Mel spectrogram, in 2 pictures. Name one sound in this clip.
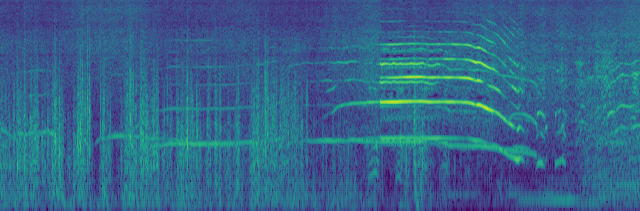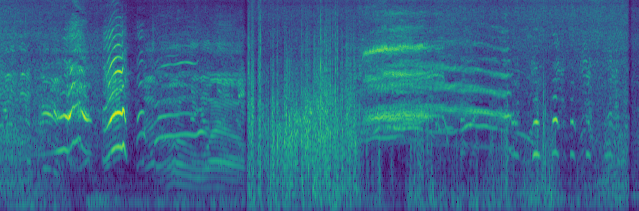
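Young women on a boat scream and laugh excitedly.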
